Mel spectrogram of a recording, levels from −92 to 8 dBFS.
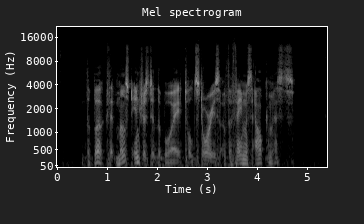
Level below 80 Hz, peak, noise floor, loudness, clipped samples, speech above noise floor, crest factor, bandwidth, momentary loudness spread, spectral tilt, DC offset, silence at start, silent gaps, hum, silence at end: -78 dBFS; -20 dBFS; -89 dBFS; -39 LUFS; under 0.1%; 47 dB; 22 dB; 14 kHz; 15 LU; -1.5 dB/octave; under 0.1%; 0.6 s; none; none; 0.65 s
